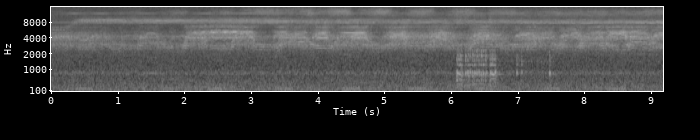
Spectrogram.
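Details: Song of the robust cicada (minminzemi), 24 July 2016: a loud, high, buzzing drone that throbs in repeated swells about twice a second, with a short rattling burst in the second half.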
